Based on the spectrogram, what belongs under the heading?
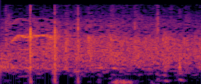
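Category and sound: crowd, audience applause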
